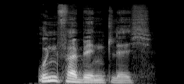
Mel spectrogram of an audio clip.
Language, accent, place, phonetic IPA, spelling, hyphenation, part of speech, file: German, Germany, Berlin, [ˈʊnfɛɐ̯bɪntlɪç], unverbindlich, un‧ver‧bind‧lich, adjective, De-unverbindlich.ogg
- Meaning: 1. non-binding 2. non-commital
